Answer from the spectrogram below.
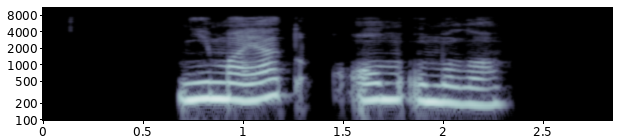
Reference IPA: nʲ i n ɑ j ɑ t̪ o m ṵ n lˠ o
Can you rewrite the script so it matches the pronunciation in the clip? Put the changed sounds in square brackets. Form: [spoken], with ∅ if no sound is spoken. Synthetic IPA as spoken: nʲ i [m] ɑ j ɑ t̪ o m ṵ [m] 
